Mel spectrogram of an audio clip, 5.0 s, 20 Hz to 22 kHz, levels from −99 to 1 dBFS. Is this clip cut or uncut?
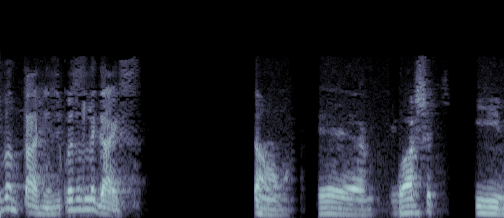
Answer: uncut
